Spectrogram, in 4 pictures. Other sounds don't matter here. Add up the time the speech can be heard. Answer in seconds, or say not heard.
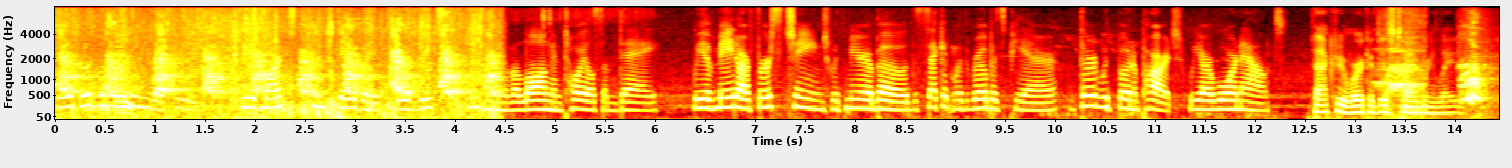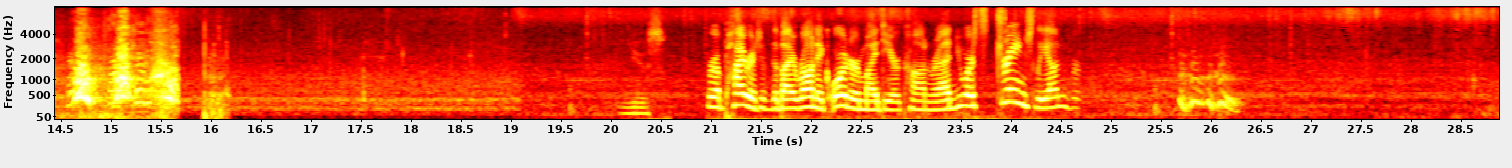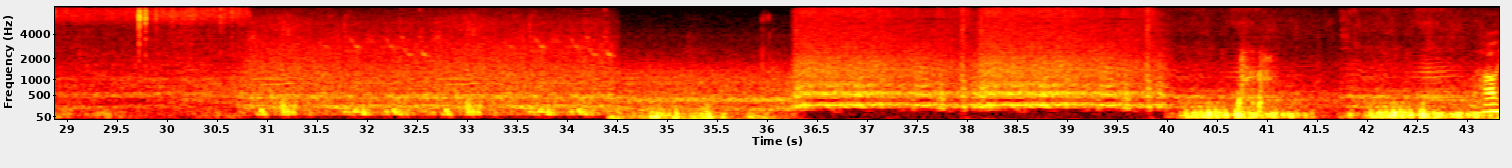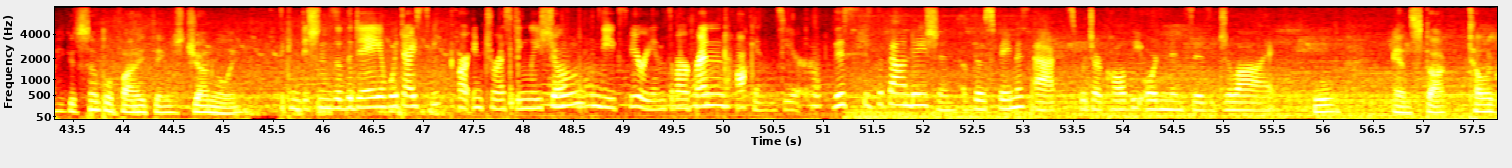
33 s.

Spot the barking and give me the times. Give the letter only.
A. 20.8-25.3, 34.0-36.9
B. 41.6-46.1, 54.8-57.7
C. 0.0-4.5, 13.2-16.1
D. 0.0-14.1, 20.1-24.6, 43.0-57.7
C.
